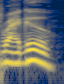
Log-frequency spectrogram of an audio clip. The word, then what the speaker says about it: ragout: From tonight's episode, King Cobra made a burrito using spiced squid in ragout sauce, which I guess is pronounced ragu.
